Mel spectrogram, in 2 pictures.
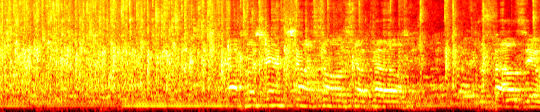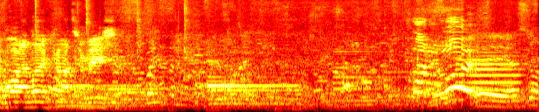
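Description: A band plays loudly in an echoing hall.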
